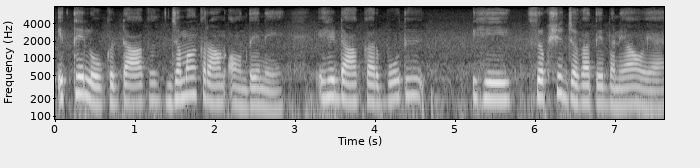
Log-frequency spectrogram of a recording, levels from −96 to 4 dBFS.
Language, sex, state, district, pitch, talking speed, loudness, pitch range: Punjabi, female, Punjab, Fazilka, 180 Hz, 140 wpm, -16 LUFS, 160-205 Hz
